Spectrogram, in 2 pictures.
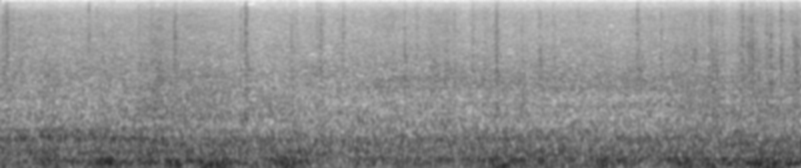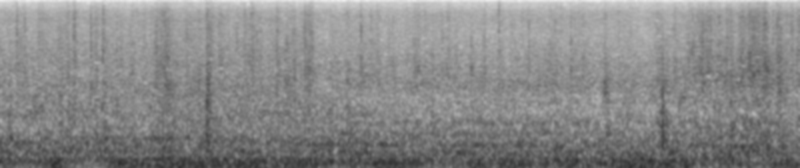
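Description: Heavy wind-driven rain pelting a pickup truck's cab, heard from inside, over a steady low rumble of storm wind, with many scattered sharp ticks of drops striking the glass and body.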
